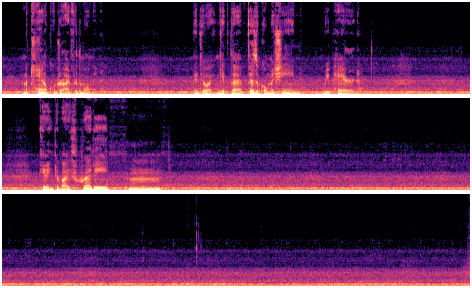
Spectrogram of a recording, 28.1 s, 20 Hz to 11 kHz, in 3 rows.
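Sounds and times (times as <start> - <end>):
machinery humming and hissing: 0.0 - 28.0
faint click: 22.1 - 22.8.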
